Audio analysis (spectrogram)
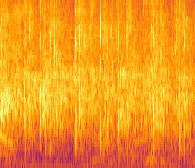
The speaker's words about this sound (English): Yes, give the Lord a hand clap of praise if you received anything out of that.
